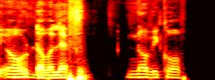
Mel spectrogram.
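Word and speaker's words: Novikoff: इसको ऑब्जर्व किया प्रेक्षित किया देखा वह था नोविकोव इंग्लिश में स्पेलिंग है इसकी एन ओ वी ई वी आई के और डबल एफ नोविकोव है ना ये नोविकोव तो न नोविक ने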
